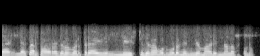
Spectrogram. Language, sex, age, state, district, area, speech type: Kannada, male, 18-30, Karnataka, Chamarajanagar, rural, conversation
